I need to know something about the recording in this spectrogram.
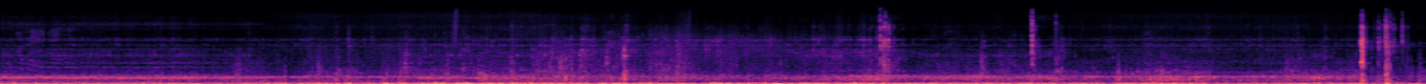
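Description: Wind buffets a microphone outdoors with a heavy, steady rumble.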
